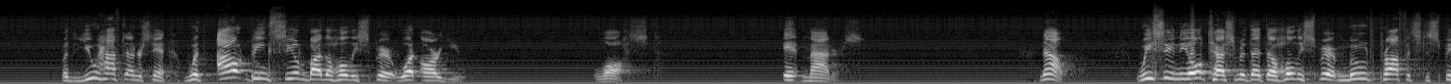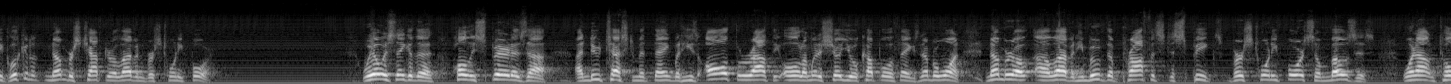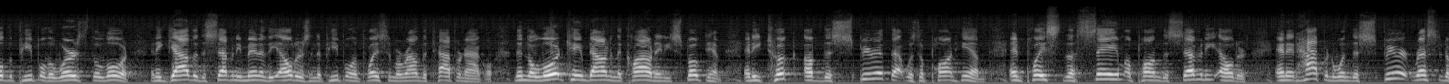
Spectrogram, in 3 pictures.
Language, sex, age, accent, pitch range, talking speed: English, male, 40-59, American, 160-215 Hz, 205 wpm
